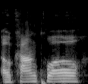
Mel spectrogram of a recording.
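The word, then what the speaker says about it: Okonkwo: You got I I don't want to mis mispronounce their names, but I Manor, you know, Oko, I don't Okanquo.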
